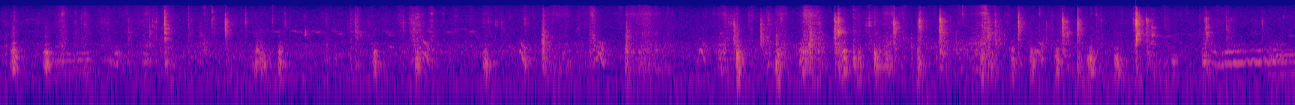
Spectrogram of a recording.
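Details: Chickens in a backyard flock of hens and a Rhode Island Red rooster, with Light Brahma, Barred Plymouth Rock and White Leghorn hens, streamed live: busy overlapping short clucks and chatter from several birds, with a few rising squawks near the end.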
